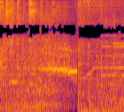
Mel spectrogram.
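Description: A car engine revving up, its pitch rising steadily, with tyres squealing, over the song's music. The car sound cuts off abruptly about one and a half seconds in.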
